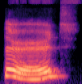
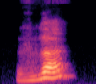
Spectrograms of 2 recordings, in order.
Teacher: With third, 10th, and Thursday, the TH is a soft sound. It's just air coming through my teeth. Whereas with the, there's a vibration in the sound. It's a stronger sound.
